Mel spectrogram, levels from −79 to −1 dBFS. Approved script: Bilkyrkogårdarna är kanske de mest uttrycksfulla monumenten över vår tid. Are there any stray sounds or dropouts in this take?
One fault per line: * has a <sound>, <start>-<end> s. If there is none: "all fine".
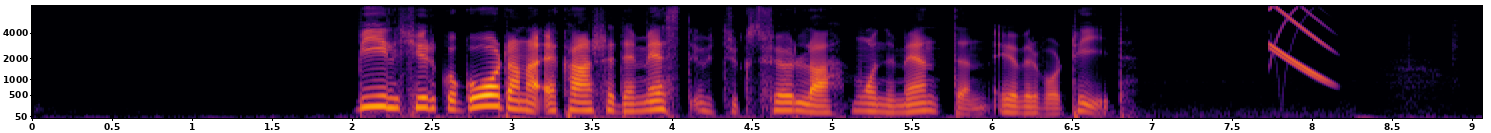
* has a chirp, 7.7-8.2 s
